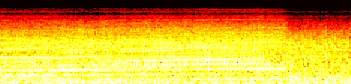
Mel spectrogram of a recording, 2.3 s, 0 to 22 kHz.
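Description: A Formula Renault 2.0 race car at Charlotte Motor Speedway Roval drones loudly and continuously up close, its engine note shifting as it brakes and drops down through the gears, with no talking.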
